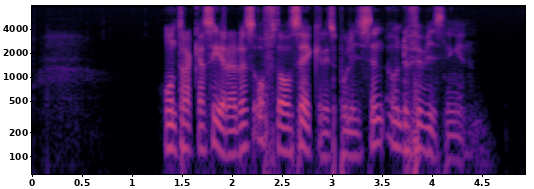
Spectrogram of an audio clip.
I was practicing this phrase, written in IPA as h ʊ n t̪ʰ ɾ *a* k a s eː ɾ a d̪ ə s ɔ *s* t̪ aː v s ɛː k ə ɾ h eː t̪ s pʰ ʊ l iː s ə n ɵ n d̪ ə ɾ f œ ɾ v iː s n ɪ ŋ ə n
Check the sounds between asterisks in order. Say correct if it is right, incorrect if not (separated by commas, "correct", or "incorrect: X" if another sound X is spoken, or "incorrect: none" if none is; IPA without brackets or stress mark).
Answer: correct, incorrect: f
